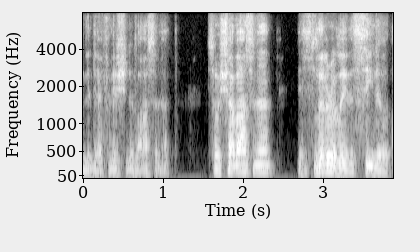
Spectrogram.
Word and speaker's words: Shavasana: Shavasana. And am I saying it correctly? – You are saying it correctly. Shavasana is a Sanskrit word, which consists of two smaller words.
